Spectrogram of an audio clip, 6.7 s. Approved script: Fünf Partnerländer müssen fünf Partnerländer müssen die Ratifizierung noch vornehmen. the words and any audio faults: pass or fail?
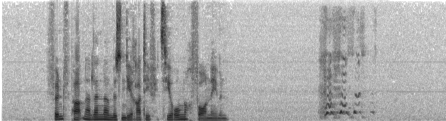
fail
